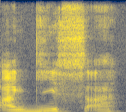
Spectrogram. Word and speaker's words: Anguissa: And then assists for Fulham was Zambo Anguissa. I probably haven't pronounced that you name right.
